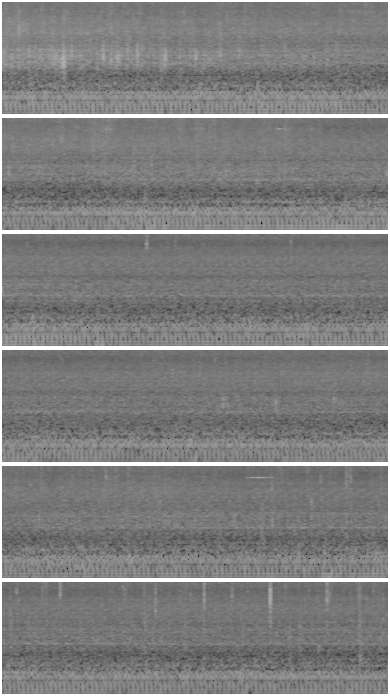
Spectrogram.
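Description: Vehicle engine idling steadily, a constant low hum heard from inside the cab, with a few light clicks in the first couple of seconds.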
